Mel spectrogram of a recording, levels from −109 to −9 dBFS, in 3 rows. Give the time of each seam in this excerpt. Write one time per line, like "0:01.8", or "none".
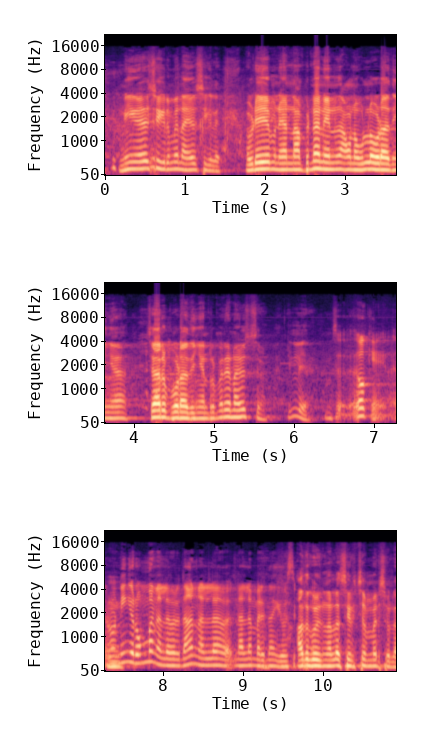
none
